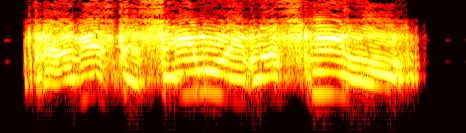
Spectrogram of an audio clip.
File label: player killed ally, speech cze, mood med; War Thunder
